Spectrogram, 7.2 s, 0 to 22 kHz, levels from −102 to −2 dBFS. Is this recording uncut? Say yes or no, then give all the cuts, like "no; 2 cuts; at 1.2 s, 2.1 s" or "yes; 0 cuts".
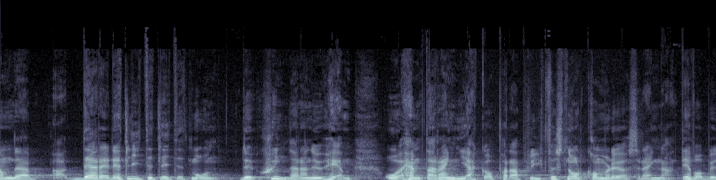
yes; 0 cuts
